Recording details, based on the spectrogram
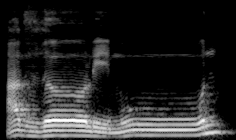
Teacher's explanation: alif lam samsiah, karena tidak dibaca, langsung masuk ke huruf berikutnya, yaitu dha, ditandai dha-nya ada tasdidnya.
